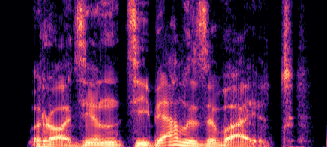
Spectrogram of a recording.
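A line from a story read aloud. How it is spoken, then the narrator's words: Rough, rude. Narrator (Russian): грубо сказал Борис Николаевич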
